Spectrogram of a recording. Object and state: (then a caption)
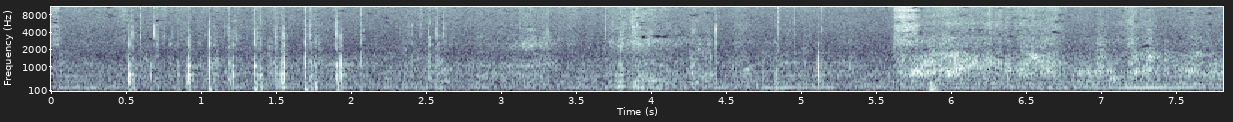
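Plastic bottle with liquid. A fingertip taps the side of a small translucent plastic bottle with a red plastic cap, lying on its side on a table and partly filled with clear liquid. A quick run of short, sharp, dull taps opens the clip, followed by softer, scattered taps and light rustling. A faint steady low hum runs underneath throughout.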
